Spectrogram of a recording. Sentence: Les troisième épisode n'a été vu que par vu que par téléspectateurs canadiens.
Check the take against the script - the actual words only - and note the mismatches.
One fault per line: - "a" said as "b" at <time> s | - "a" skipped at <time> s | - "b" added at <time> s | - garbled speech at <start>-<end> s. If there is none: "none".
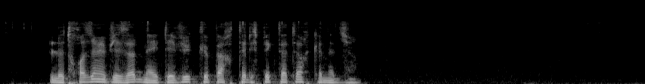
- "Les" said as "Le" at 0.5 s
- "vu que par" skipped at 2.3 s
